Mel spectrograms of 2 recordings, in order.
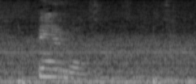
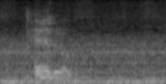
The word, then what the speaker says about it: perro: It's pronounced... Let's change character. Come on, try it with me. Perro. Perro.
